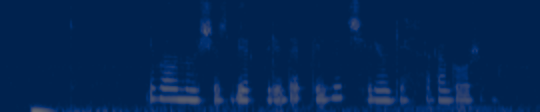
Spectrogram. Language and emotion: Russian, sad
